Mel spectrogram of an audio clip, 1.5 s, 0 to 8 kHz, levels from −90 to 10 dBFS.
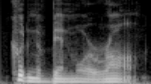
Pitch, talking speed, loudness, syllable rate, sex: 100 Hz, 240 wpm, -17 LUFS, 5.1 syllables/s, male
